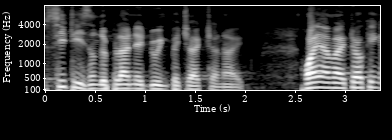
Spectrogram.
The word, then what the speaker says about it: PechaKucha: Pechakucha, in Japanese it's pechakucha. We have a Japanese friend here.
